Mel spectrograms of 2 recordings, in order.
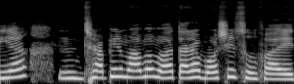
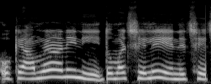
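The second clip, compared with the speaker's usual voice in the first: usual speaking voice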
